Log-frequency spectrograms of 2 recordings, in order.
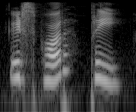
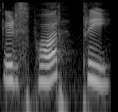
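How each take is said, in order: Both takes have the same delivery.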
